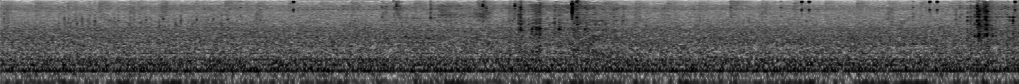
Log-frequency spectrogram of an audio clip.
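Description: Steady low hum with faint, scattered clicks and mouth noises of a person chewing food; a few more clicks come near the end as he drinks from a cup.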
